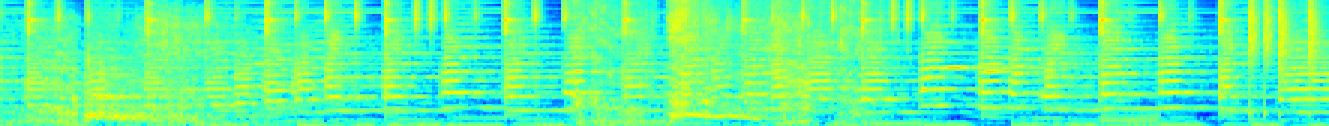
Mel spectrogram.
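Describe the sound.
Tigers let out two deep, drawn-out growling roars, one near the start and one midway, set under a loud, continuous music track with a steady beat.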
